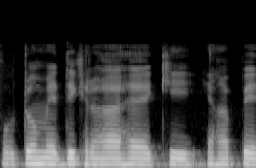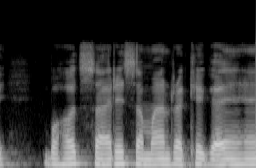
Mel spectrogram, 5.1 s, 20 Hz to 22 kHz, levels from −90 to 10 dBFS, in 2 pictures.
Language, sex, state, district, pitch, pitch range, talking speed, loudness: Hindi, male, Jharkhand, Garhwa, 130 Hz, 130-135 Hz, 165 wpm, -15 LUFS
